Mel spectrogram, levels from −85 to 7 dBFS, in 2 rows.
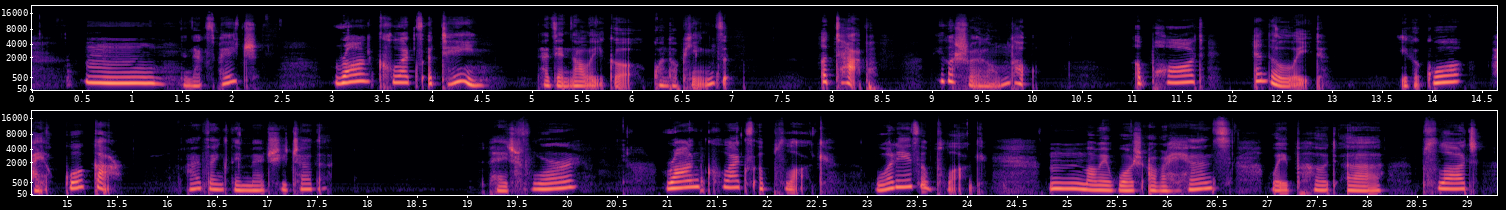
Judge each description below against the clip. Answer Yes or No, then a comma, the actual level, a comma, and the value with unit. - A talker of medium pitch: No, high, 245 Hz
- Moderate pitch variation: No, wide, 6.8 semitones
